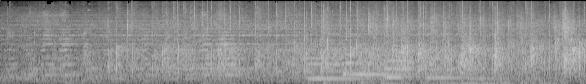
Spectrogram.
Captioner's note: members applauding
